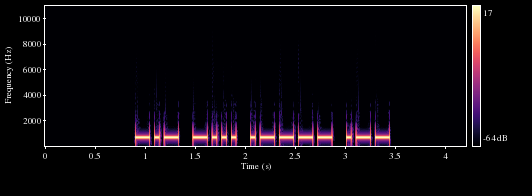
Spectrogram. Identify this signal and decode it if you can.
Morse code, heard as a keyed tone, about 25 wpm, 700 Hz. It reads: KB1W
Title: Call Signs Repeated 3x - 25wpm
